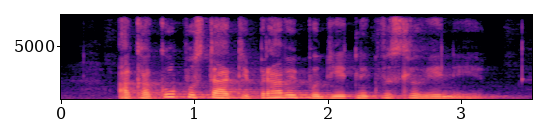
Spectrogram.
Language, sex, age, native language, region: Slovenian, female, 50-59, Slovenian, Savinja region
